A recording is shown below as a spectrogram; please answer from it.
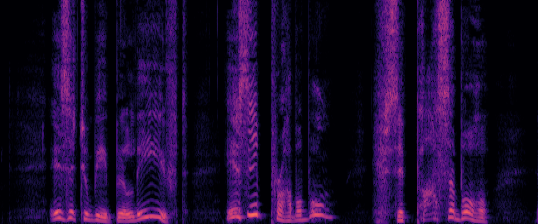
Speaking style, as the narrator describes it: exclaimed Michel

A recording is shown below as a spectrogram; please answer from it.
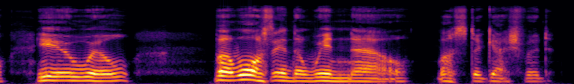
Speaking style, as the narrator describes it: asked hoarsely

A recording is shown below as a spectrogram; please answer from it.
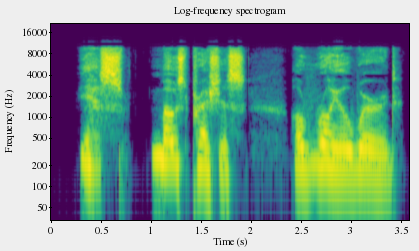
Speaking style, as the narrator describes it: said Count Rostov with a sob

